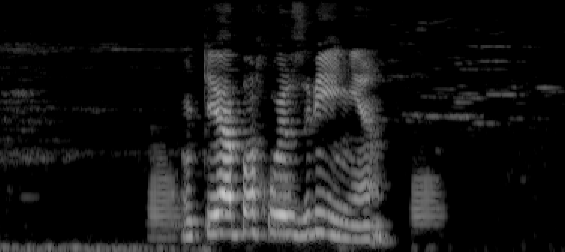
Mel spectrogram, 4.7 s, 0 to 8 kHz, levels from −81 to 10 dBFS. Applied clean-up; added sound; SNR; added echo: classical method Wiener filter.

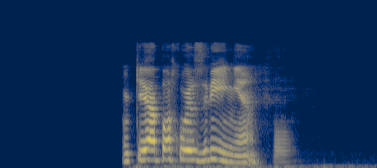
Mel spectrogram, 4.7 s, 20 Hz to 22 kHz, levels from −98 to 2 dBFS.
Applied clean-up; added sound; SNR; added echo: neural mask model DeepFilterNet 3.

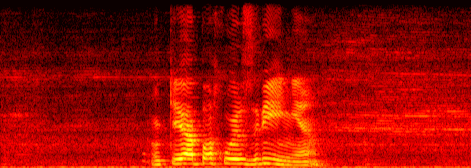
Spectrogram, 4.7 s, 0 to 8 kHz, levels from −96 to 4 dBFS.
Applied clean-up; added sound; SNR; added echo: none; none; none; none.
